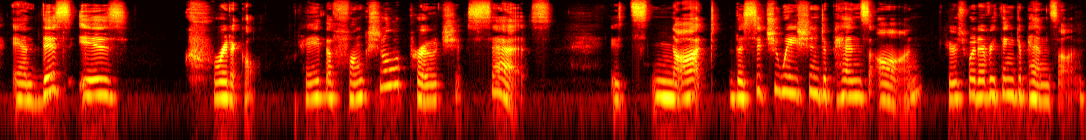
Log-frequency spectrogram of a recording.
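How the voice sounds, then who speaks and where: In a very clean recording with a silent background, a woman with a plain, everyday voice speaks at a fairly slow pace and a fairly high pitch. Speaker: college instructor. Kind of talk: recorded lecture.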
